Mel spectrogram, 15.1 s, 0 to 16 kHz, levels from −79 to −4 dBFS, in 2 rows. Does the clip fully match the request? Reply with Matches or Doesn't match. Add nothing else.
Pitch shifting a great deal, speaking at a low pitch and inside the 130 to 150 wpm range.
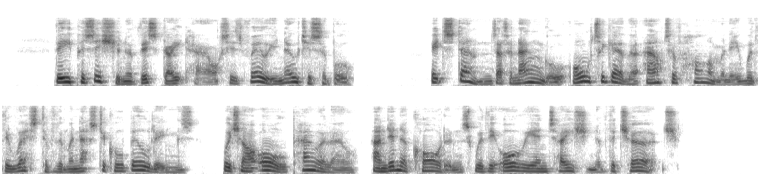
Matches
